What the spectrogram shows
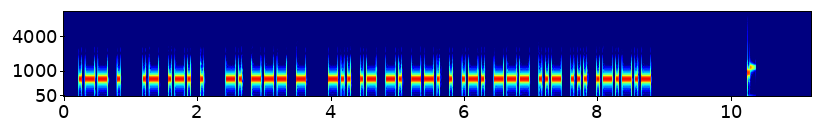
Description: Morse code, heard as a keyed tone, about 25 wpm, 700 Hz. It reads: WE ARE NOT DANGEROUS.
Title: Sentences from Top 1200 Words 25wpm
